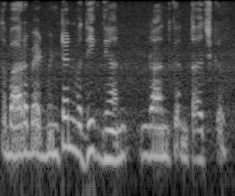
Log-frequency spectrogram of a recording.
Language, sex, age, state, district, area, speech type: Sindhi, female, 45-60, Uttar Pradesh, Lucknow, rural, spontaneous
